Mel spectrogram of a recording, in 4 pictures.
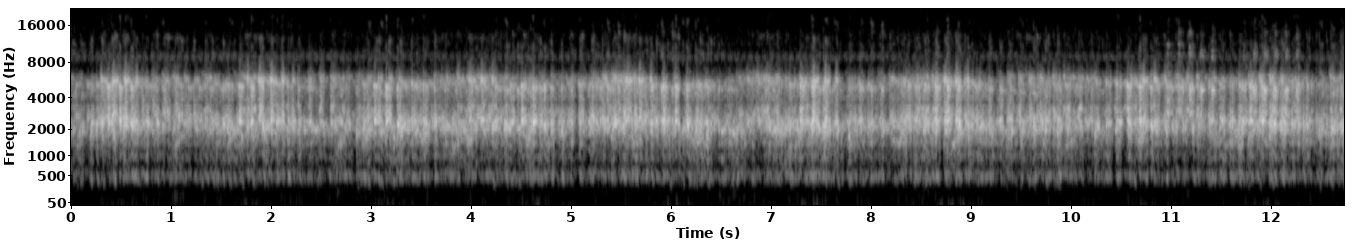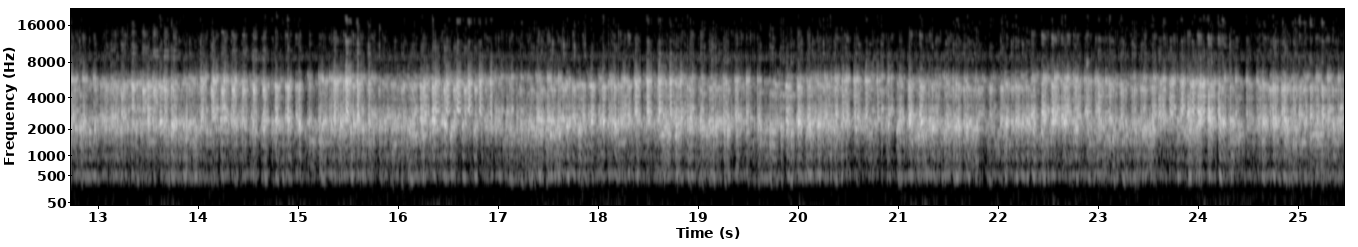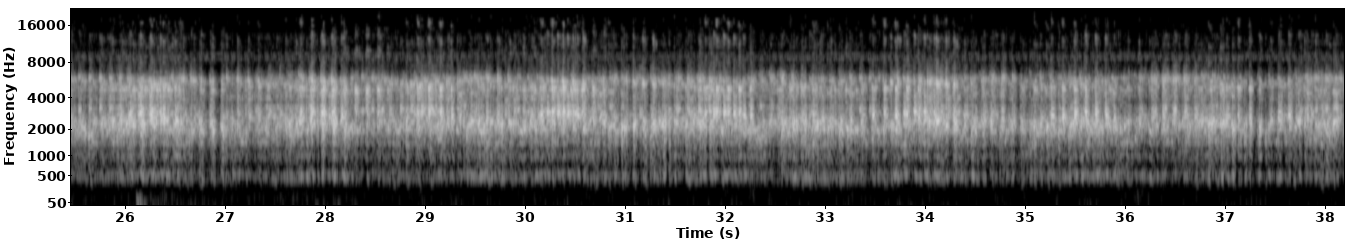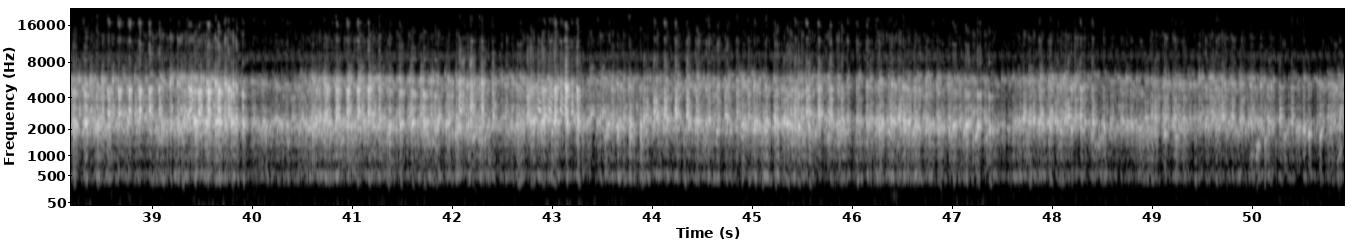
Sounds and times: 0.0s night frogs in a pond 50.9s

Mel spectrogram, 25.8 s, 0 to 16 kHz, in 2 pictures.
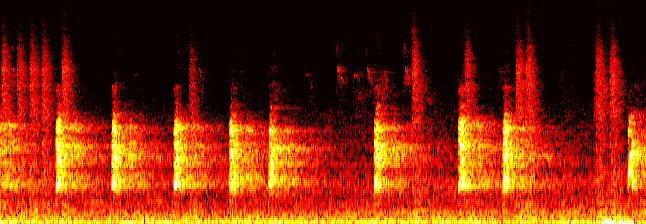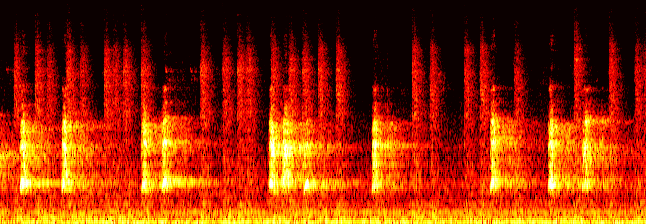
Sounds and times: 0.0s typewriter 1.8s
0.0s birds 25.8s
9.2s typewriter 11.1s
11.8s typewriter 25.8s

